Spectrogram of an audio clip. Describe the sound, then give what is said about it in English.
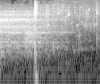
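A glass ball, dropped when a boy carrying it trips on the street above a sewer, shatters once with a sharp ring and a low thud, followed by a scatter of tinkling shards and faint splashy clinks trailing off over the next second. “A boy walking on the street above the sewer tripped. The glass ball he was carrying broke.”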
